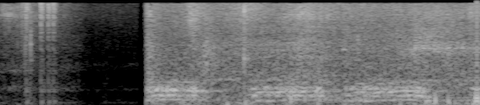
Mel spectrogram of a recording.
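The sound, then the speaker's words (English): Pigeons coo at Kenilworth Castle, a low, soft, repeated cooing that runs steadily and alone after a short silent gap near the start. “that's the sound of pigeons”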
